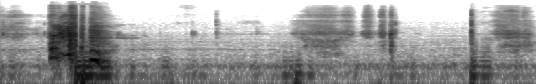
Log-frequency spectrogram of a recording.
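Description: A single sharp sneeze bursts out early, followed by quiet breathing and a couple of faint snorts or sniffs.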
